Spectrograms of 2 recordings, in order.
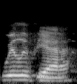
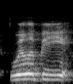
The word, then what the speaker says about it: Willoughby: do you say his name will will will willby okay Willoughby and Edward especially them um I do see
